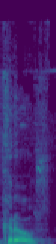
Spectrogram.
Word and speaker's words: Crous: Entre ellos, Félix Kraus, que es Kraus con catalán. Sí, ¿cómo se escribe? Catalán. Bueno. ¿Cómo se pronuncia? Cruz. Sí, como más te guste.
